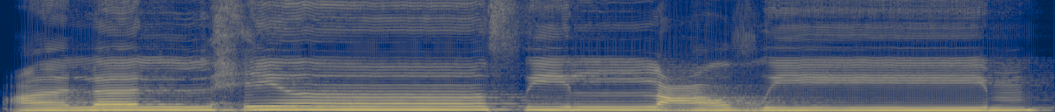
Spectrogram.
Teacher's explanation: alif lam menghadapi huruf qamariyah yaitu ain. Cara bacanya lam dibaca idhar atau jelas. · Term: alif lam qamariyah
